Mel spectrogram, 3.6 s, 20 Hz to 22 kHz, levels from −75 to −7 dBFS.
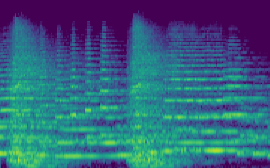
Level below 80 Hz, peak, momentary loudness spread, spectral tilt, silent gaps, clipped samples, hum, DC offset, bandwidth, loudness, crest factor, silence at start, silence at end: -44 dBFS; -4 dBFS; 4 LU; -3 dB/octave; none; under 0.1%; none; under 0.1%; 16 kHz; -19 LUFS; 16 dB; 0 s; 0 s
